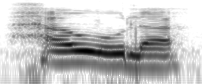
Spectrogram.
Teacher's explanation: واو ساکن سے پہلے زبر ہے، واو لین ہوا، اس لیے واو لین کو نرم آواز کے ساتھ جلد پڑھیں، معروف پڑھیں، مجہول آواز سے بچیں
